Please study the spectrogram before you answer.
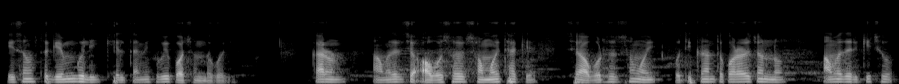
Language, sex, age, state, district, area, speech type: Bengali, male, 30-45, West Bengal, Jhargram, rural, spontaneous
